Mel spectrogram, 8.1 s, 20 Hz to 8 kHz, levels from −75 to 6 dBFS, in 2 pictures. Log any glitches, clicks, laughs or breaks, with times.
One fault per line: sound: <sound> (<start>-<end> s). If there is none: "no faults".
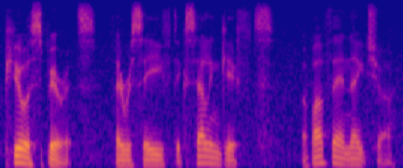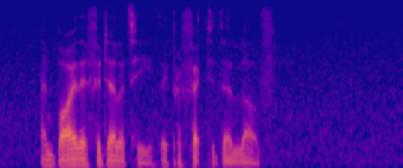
no faults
